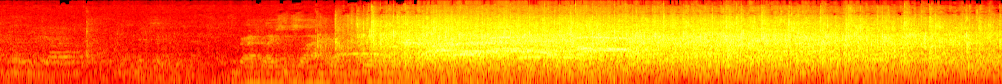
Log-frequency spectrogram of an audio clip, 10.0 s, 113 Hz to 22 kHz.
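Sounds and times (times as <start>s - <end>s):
audience applauding: 3.1s - 10.0s.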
